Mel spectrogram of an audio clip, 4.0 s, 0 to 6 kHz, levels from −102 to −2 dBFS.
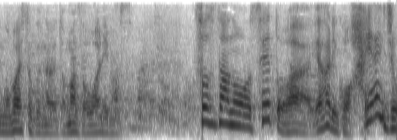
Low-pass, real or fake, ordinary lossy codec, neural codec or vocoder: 5.4 kHz; real; none; none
